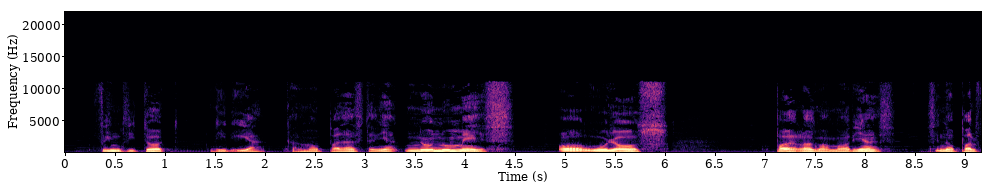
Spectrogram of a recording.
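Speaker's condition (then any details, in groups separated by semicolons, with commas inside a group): Down syndrome; congenital, born with it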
